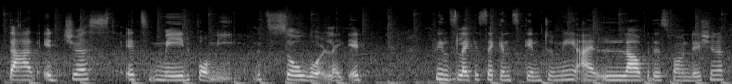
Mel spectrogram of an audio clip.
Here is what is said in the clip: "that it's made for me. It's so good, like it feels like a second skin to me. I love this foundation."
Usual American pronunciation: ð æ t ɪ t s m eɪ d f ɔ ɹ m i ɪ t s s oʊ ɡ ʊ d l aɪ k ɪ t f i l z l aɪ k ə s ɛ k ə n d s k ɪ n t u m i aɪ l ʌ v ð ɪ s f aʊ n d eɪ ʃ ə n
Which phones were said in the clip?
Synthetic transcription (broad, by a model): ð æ t ɪ t s m eɪ d f ɔ ɹ m i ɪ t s s oʊ ɡ ʊ d l aɪ k ɪ t f i l z l aɪ k ə s ɛ k ə n d s k ɪ n t u m i aɪ l ʌ v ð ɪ s f aʊ n d eɪ ʃ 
